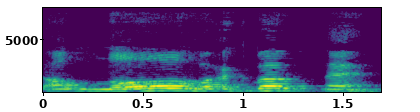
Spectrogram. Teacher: lam pada Allah lafaz jalalah tu kena tafkhim. Maknanya kena tebal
